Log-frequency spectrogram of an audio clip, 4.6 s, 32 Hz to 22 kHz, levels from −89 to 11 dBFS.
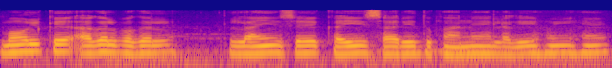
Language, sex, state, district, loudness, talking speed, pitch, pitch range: Hindi, male, Uttar Pradesh, Lucknow, -13 LUFS, 155 wpm, 140 Hz, 135-145 Hz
